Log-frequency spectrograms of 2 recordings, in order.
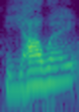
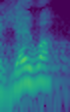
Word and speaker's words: Yahweh: Often pronounced Yahweh or Yehwah.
